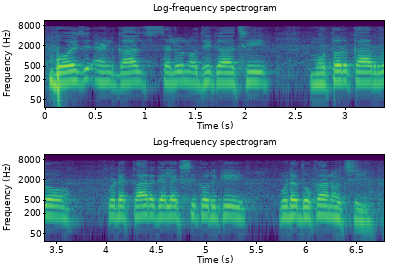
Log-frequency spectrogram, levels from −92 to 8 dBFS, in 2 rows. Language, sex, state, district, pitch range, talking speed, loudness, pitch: Odia, male, Odisha, Malkangiri, 160-170 Hz, 150 wpm, -18 LUFS, 170 Hz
